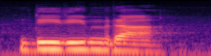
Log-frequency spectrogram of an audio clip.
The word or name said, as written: Dirimra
